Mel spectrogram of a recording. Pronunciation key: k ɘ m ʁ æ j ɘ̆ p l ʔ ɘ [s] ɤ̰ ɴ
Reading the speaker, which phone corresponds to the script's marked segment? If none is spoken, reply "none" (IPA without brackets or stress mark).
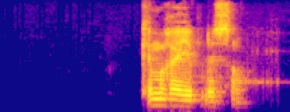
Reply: s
